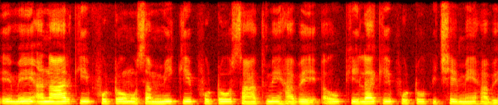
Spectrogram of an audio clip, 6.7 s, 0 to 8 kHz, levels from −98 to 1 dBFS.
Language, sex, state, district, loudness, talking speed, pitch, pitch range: Chhattisgarhi, male, Chhattisgarh, Rajnandgaon, -18 LUFS, 160 wpm, 145 Hz, 140-145 Hz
